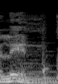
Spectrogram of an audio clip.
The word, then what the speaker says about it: L3N: Recuerda, se escribe L3N, se pronuncia Len, y este es su nuevo tema, Las Condiciones.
